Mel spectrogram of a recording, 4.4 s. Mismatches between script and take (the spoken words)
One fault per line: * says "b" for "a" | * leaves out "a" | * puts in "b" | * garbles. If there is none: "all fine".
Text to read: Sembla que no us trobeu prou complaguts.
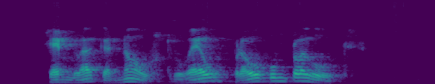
all fine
